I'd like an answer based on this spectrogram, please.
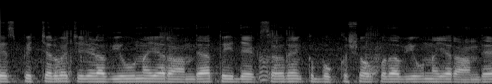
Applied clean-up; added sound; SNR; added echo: none; Fart; 16 dB; none.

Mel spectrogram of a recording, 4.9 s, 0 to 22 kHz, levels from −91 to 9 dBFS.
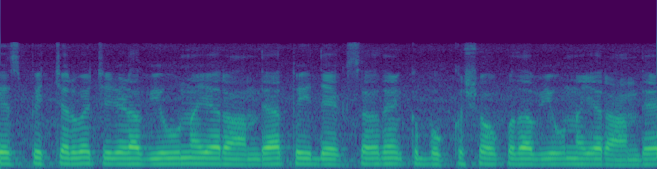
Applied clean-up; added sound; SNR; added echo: none; none; none; none.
